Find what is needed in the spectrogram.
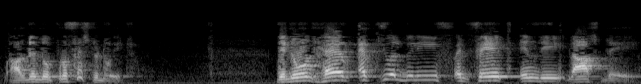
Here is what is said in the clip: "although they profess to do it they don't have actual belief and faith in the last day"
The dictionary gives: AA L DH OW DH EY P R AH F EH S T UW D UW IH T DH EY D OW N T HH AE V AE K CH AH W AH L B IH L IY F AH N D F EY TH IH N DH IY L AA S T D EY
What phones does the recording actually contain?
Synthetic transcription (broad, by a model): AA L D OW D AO P R AH F EH S T UW D UW IH T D EY D OW N T HH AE V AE K CH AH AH L B IH L IY F AH N D F EY T IH N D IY L AA S T D EY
